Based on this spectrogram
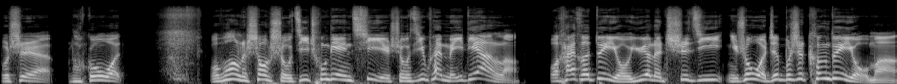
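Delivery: very high-pitched, flustered, anxious pleading. A husband retells what his wife told him, imitating an anxious wife. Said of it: "一脸焦急的就跟我说".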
